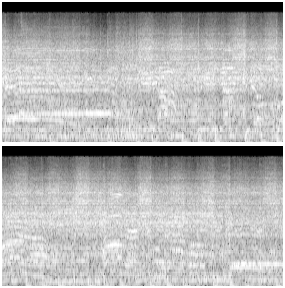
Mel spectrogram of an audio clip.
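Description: Live alternative rock band playing: a male lead vocal sings over electric guitar and drums, holding one long note in the first second and a half.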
